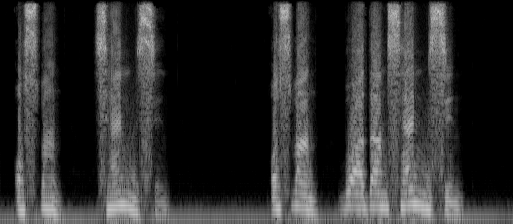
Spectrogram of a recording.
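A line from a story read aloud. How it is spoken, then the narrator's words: Sultan shouting. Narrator (Turkish): diye bağırdı sultan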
